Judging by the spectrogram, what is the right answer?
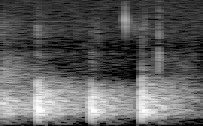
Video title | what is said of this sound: What are house walls actually made of? | if I just tap the wall you can hear straight away that it sounds Hollow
